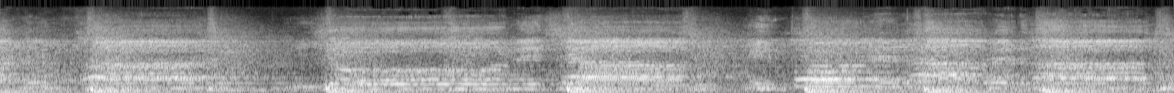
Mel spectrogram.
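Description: Background music: a choir of voices singing a Spanish-language protest song over instruments with a steady, regular bass beat.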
